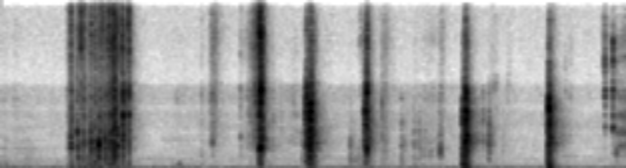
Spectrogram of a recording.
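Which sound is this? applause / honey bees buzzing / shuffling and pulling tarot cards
shuffling and pulling tarot cards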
